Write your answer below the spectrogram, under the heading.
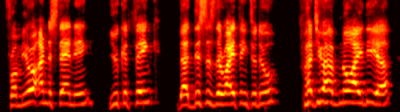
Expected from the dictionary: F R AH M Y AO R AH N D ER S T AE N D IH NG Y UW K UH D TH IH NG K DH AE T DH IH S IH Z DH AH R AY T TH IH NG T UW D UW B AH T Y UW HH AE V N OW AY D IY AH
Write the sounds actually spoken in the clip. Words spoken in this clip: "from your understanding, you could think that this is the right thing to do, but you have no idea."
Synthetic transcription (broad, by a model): F R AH M Y AO R AH N D ER S T AE N D IH NG Y UW K UH D TH IH NG K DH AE T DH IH S IH Z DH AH R AY T TH IH NG T UW D UW B AH T Y UW HH AE V N OW AY D IY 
